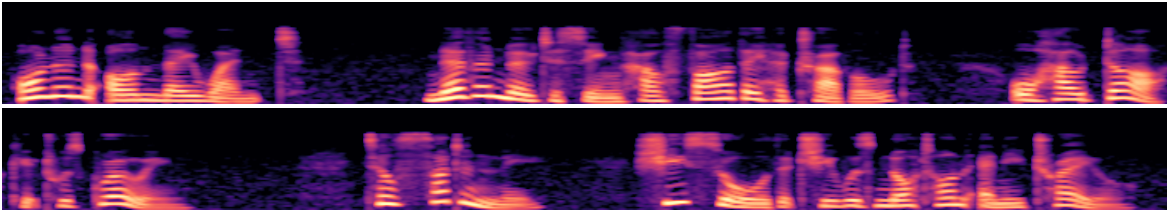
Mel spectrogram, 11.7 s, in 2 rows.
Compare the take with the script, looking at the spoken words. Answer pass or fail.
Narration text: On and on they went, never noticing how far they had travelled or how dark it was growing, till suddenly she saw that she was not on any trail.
pass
